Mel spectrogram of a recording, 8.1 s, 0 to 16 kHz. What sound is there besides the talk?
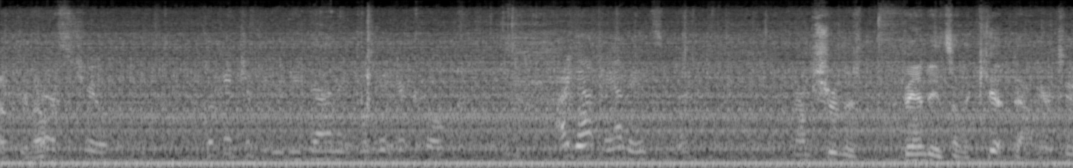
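7-ton truck engine idling while warming up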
